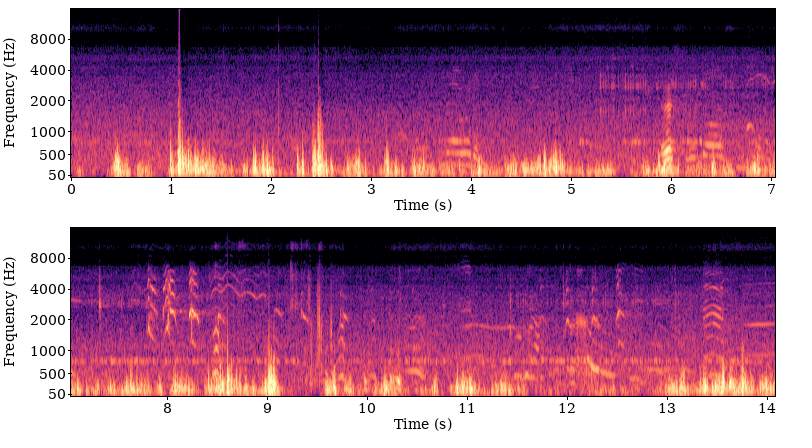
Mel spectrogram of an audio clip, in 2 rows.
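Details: Geladas (Theropithecus gelada) grooming in the Simien Mountains, Ethiopia, 28 July 2015, afternoon, give a rapid stream of low, nasal grunts and honking contact calls with a speech-like rhythm.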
